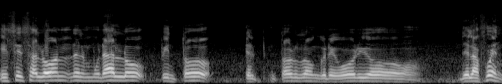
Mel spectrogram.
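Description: At a very slow pace, a man's fairly high voice shows ordinary pitch variation. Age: 80s+. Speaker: retired railway worker. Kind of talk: oral history testimony. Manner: halting, with repetitions.

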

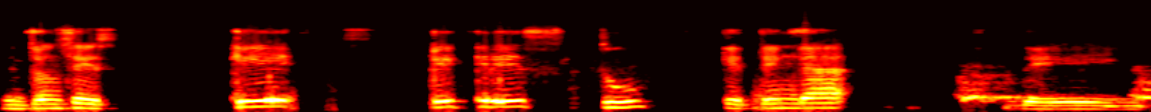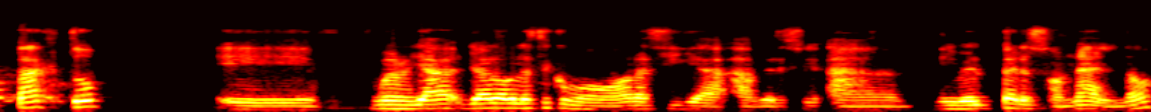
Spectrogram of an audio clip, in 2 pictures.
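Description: Speaking very slowly with long, frequent pauses, a man uses lively intonation in a dry, close recording with no echo. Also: fairly high pitch for a man. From Mexico. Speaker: podcast host. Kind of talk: casual chat. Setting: live video stream.

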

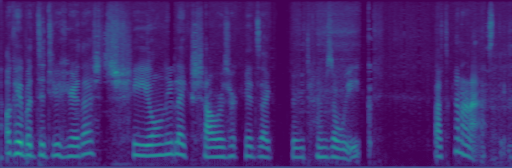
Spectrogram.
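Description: Her tone dark and mellow, a woman speaks at a moderate pace and medium pitch with fairly even intonation. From Cuban-born, raised in the US from age four. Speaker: podcast co-host. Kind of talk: casual chat.

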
